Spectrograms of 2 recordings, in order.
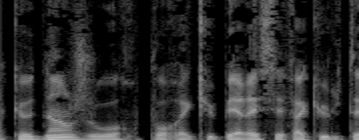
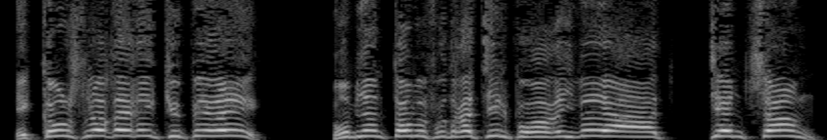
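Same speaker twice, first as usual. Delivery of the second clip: calling out. A narrator's reading. Traveller carried off by current, calling out. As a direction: send each phrase across the river. Calling from drifting kayak to shore.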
